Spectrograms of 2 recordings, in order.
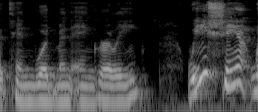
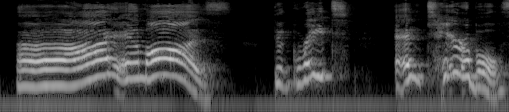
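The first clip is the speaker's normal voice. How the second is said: frightened, quavering, trembling, pleading voice at very high pitch; 10 semitones higher, 4 dB louder than usual. Reading the story aloud, the narrator voices Oz answering the woodman: Oz's trembling voice. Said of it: "said the little man in a trembling voice".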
